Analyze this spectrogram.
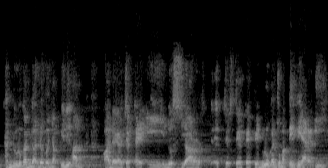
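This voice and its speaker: A middle-aged man preaching to a congregation, telling lively personal stories, and moving between soft and loud delivery. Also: fairly low pitch. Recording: echoey hall, dull sound.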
